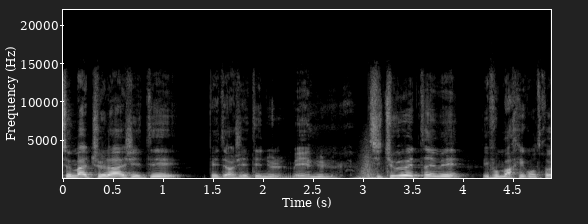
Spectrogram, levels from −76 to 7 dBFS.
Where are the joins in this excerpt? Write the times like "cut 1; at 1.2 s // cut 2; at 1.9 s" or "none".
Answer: cut 1; at 3.0 s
